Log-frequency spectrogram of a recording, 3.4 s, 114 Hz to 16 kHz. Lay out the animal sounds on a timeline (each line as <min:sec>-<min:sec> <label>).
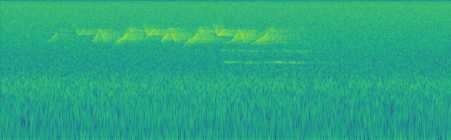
0:00.2-0:02.3 Common Yellowthroat (Geothlypis trichas)
0:01.5-0:02.5 Blue Jay (Cyanocitta cristata)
